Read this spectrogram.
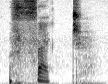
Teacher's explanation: Perhatikan bunyi T-nya itu memantul.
